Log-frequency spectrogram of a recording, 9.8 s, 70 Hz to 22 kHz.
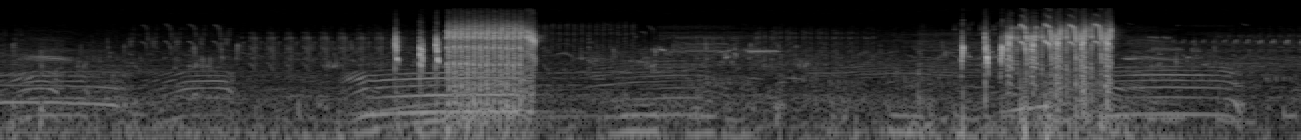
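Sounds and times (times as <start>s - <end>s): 
faint low drawn-out calls: 0.0s - 9.7s
Marsh wren singing with ticking notes and rattle: 1.1s - 4.6s, 7.0s - 8.6s.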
